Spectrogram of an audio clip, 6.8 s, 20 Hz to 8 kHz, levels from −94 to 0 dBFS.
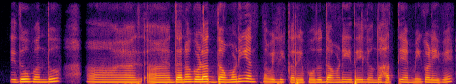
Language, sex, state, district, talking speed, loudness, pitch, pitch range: Kannada, female, Karnataka, Bidar, 115 wpm, -18 LUFS, 225 Hz, 215-235 Hz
